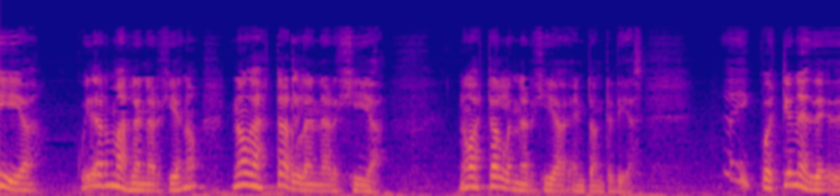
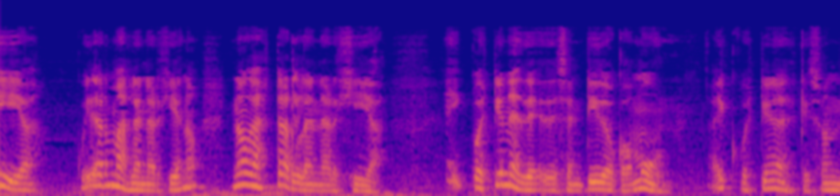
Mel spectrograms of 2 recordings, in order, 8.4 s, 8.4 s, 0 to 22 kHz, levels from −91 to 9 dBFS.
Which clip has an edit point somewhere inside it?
second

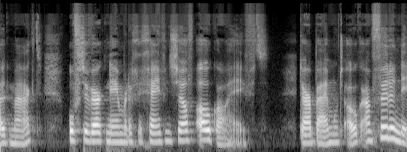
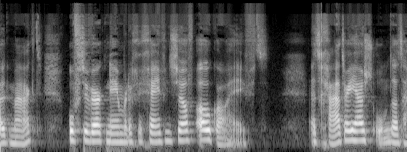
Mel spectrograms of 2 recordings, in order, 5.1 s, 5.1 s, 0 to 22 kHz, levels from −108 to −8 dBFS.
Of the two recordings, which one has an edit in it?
first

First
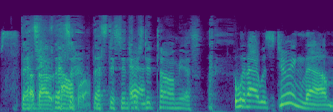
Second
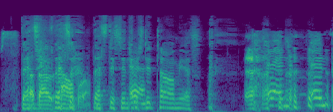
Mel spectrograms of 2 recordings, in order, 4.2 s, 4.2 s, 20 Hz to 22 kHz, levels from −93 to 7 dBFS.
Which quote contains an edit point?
first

